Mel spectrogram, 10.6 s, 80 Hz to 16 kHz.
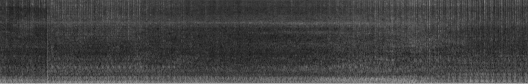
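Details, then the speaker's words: LS-swapped OBS truck V8, cold, before warm-up, after a spark plug check for a first-start misfire: steady fast-idle rumble, about three pulses a second, no stumbles. Idling a lot better; normal cold idle. "all right I'll wait till it warms up and we'll see how it sounds then seems to be running a lot better idling a lot better"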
